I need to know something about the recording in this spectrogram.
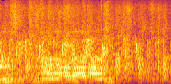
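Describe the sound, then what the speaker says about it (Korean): Applause for a professor at a youth international forum: a short burst of broadband clapping from a seated audience, steady throughout, with a faint tonal hum running underneath. "다시 한번 정상인 교수님께 큰 박수 부탁드리겠습니다"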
